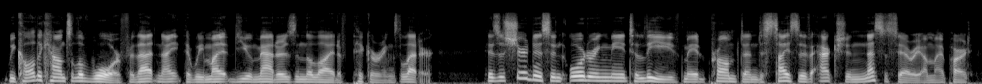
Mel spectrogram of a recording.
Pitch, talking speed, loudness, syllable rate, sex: 135 Hz, 220 wpm, -18 LUFS, 6.0 syllables/s, male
